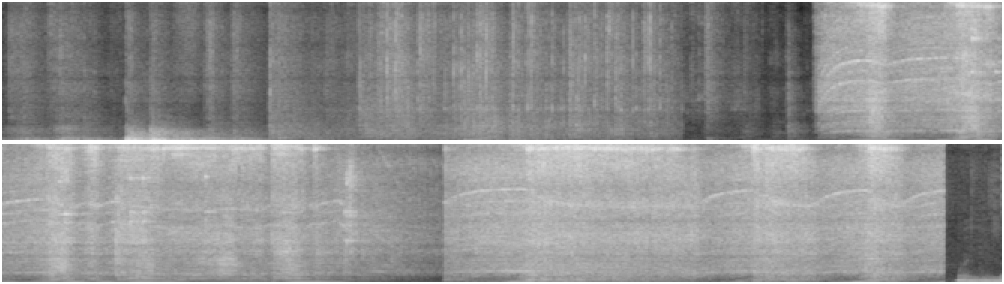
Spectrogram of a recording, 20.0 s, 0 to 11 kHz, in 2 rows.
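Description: Corded power tool running against a tiled wall, chipping ceramic tiles off, in two loud spells from about 8 seconds in, with a short break between them, and stopping abruptly near the end. Before that there is a thump about a second in and a quieter stretch of rustling noise.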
